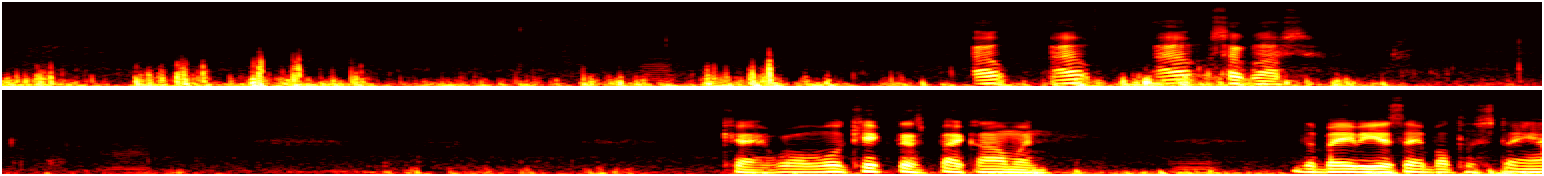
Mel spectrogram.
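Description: A cow licks a newborn calf with wet, rasping strokes.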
